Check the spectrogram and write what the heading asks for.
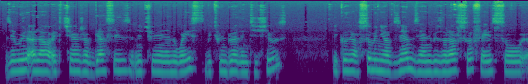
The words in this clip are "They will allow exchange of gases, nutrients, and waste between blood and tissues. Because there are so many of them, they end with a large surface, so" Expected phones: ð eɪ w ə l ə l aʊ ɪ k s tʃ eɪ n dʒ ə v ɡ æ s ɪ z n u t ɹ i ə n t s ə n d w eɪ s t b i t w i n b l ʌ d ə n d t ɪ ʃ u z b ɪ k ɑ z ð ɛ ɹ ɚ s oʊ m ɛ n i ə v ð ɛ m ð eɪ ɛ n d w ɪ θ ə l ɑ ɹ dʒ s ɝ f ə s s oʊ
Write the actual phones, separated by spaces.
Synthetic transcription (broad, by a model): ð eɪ w ə l ə l aʊ ɪ k s tʃ eɪ n dʒ ə v ɡ æ s ɪ z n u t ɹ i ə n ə n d w eɪ s t b i t w i n b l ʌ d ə n t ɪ ʃ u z b ɪ k ɑ z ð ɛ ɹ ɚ s oʊ m ɛ n i ə v ð ɛ m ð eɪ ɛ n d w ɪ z ə l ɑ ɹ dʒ s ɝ f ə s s oʊ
